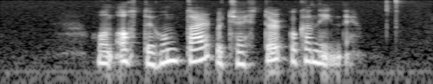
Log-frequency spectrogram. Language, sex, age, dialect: Faroese, female, 15-35, Suðurstreymoy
